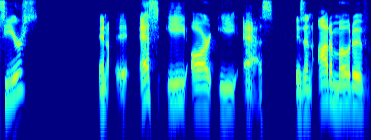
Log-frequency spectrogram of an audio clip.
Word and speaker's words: SERES: I think it's pronounced Sears.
